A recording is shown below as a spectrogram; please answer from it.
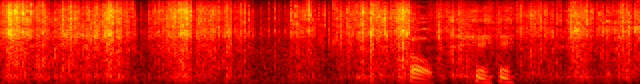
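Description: A crinkly plastic gear bag being rummaged through by hand, rustling and crinkling without a break, with a short vocal "oh" a little past halfway.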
